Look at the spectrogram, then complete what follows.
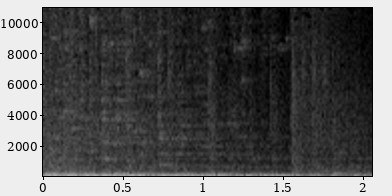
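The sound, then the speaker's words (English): A deep, roaring explosion rumble fills the whole stretch, heavy in the low end with a crackling hiss on top and a brief sharper burst near the end, an explosion lighting up the night sky. No one speaks. “The camp killers give the chaos their backs, walking away just as an explosion lights the skies.”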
